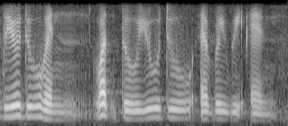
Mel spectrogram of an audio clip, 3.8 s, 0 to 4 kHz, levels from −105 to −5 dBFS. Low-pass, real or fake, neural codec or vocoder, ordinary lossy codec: 3.6 kHz; real; none; none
